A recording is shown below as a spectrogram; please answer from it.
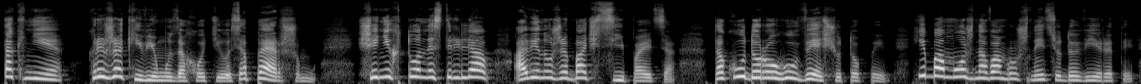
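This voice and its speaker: A woman voicing a gruff old village grandfather who scolds bluntly. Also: sits high, sing-song, normal speed, darkish tone, pitched above the performer's own voice. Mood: scolding.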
